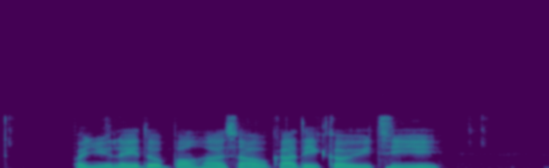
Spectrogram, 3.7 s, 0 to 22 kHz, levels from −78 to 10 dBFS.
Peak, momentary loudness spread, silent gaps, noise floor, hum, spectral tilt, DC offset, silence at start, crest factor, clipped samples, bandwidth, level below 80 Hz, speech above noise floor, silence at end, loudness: -10 dBFS; 5 LU; none; -64 dBFS; none; -5 dB/octave; under 0.1%; 0.5 s; 18 dB; under 0.1%; 7.2 kHz; -52 dBFS; 37 dB; 0.75 s; -28 LUFS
